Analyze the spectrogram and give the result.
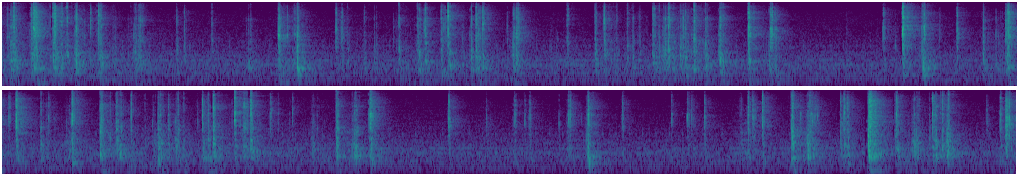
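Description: Long nails type fast with both hands on a slim pink plastic keyboard with white keys. The result is a steady run of quick, bright, clicky keystrokes with very short decay and almost no low end, and a brief pause near the middle.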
